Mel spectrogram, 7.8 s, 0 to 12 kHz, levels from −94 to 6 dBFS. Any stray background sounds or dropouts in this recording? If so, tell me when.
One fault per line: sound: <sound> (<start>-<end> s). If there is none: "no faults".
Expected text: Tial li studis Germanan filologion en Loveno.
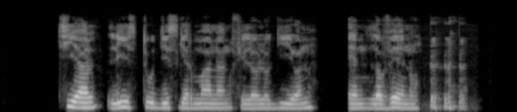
sound: laugh (6.4-7.0 s)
